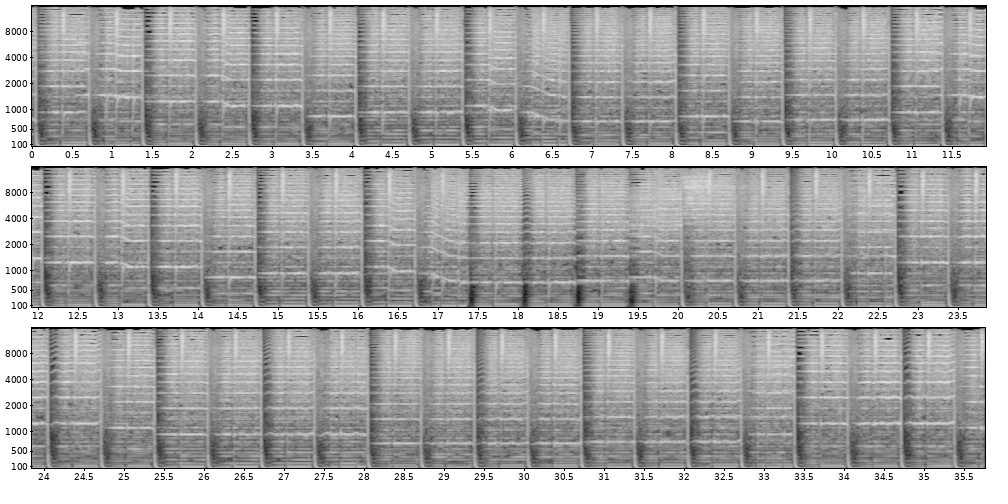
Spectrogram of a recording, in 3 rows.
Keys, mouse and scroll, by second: 13.9-25.7 drag, 25.7 x, 26.3 click, 27.7 x, 28.4-30.2 drag, 30.2 x, 31.3 click, 32.4 x, 33.0-35.7 drag.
